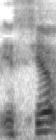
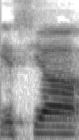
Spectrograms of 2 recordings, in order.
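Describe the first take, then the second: First: The final vowel is short. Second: The final vowel is long. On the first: "ఒక దగ్గర యస్య" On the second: "దీర్ఘం"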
